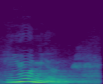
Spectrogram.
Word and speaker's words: union: school a dog etc some word starts with a vowel letter but has a consonant sound for example European unit Union these letters start with your sound so we put of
